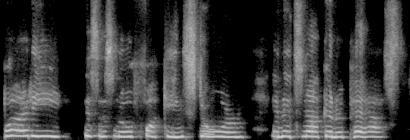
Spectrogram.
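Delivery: high, loud mock-angry shout at the teacher; furious retort. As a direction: blast it back at him, fuming. Swearing back at the teacher.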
